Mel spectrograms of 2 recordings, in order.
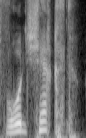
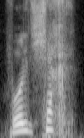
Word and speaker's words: Wojciech: Wojciech No, it's Wojciech. Wojciech. It's got a k at the end.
